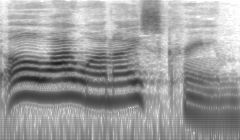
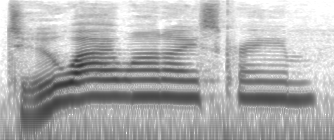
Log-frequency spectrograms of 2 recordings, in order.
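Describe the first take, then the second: First: Higher, louder eager blurt of "Oh, I want ice cream"; a kid spotting ice cream; eager craving. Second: Higher, pondering "Do I want ice cream?"; questioning self-check. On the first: Retold or imitated. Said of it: "that first thought says". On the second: Shown as a demonstration. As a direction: pause and question the craving. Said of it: "stop and examine that".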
